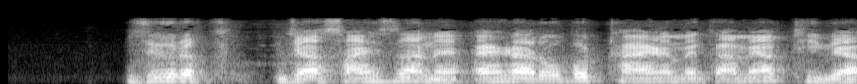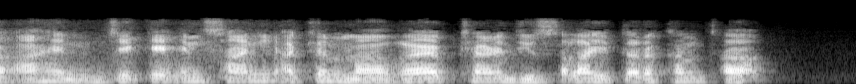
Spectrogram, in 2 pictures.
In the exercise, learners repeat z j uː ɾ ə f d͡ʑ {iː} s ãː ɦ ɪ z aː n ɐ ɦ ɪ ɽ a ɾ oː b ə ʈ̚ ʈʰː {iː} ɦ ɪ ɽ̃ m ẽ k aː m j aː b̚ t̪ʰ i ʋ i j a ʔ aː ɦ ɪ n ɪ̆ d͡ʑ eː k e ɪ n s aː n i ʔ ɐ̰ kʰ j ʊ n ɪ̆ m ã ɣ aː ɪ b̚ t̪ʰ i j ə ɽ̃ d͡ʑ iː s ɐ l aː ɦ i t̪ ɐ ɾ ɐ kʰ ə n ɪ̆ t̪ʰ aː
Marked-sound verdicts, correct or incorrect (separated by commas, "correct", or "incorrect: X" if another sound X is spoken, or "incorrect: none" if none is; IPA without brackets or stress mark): incorrect: aː, incorrect: aː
